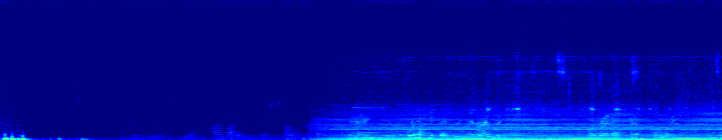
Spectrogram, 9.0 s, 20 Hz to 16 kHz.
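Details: Dental handpiece in 1984 dental assisting training footage, with burs discussed: steady high-pitched whine of a dental drill starting up and running, with a faint voice before it.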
